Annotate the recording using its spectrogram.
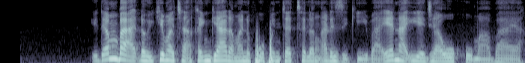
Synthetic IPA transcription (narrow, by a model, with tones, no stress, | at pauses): ʔɪ˨dɐ˦mbaː˨ʔa˨ɗa˨wkʲi˦mɐ˨tʰaː˨kɐ˦ŋɡʲaː˦ɽa˨mɐ˦nɪ˦ɸoː˦ɸɪ˦ntɐ˦tːɐ˦lɪ˦ŋʔa˦ɽzɪ˨kʲʼiː˦ba˦ʔjɐ˦naː˨ʔɪ˦ja˨d͡ʒaː˦woː˦kʷoː˨maː˨baː˦ja˦ʔ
